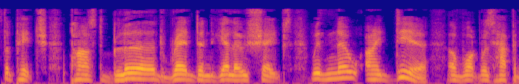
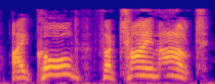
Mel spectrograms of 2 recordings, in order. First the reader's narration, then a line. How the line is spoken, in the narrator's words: Wood roared at his team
